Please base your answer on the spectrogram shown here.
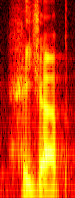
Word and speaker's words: hijab: otel or Alo but this is an Arabic word so we're Muslims we have to say hijab secondly it is permissible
